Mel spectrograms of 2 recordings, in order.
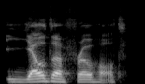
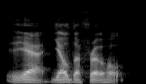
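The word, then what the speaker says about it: Hjalte Frøholdt: Yodney Kajust, Jalte Froholt, and Jarrett Stidham. – Yelda Froholt. I had to learn that pronunciation. – Yelda? – Yelda Froholt.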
